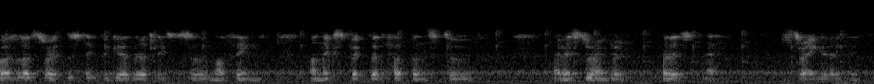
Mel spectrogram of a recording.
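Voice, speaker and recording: A man keeps a moderate pace as noticeable background noise sounds around him. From Sweden. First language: Swedish. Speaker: game player. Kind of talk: casual game chat. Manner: halting.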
